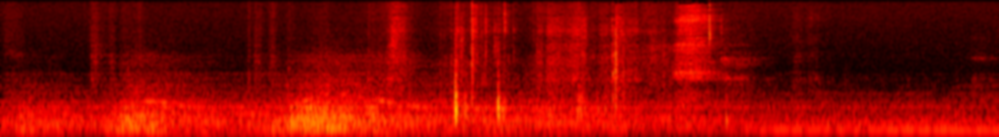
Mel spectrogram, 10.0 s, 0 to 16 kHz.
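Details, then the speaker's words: 2002 Ford Escape XLT V6, 120,000 miles, check engine light on: two throttle blips swell and fall with an unsteady, stumbling note and clunks as the car shakes violently at idle; cause unknown. "car is just shaking violently right now"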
